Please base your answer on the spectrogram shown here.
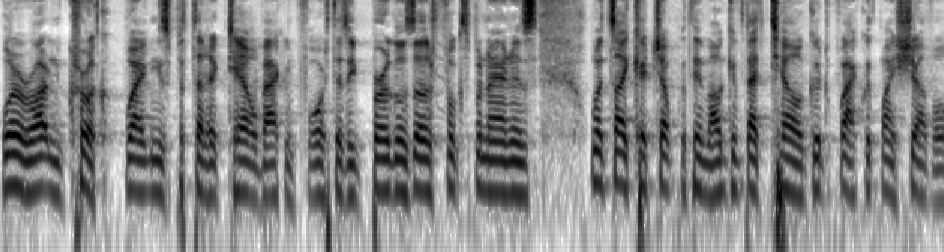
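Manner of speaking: animated-movie ape character voice. Voicing an old man character from the game. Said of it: "That was better than the Mario movie voice".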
